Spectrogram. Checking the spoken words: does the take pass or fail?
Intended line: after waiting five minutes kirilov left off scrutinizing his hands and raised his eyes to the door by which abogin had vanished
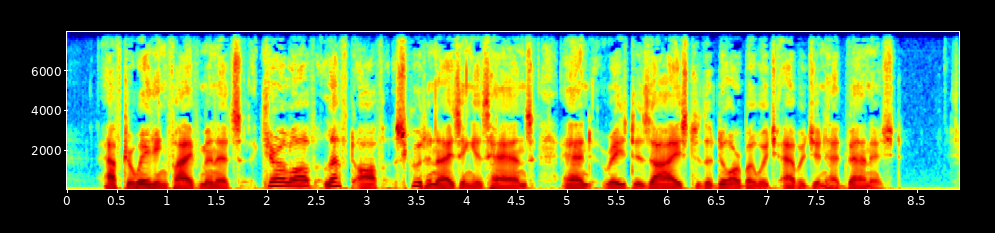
pass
